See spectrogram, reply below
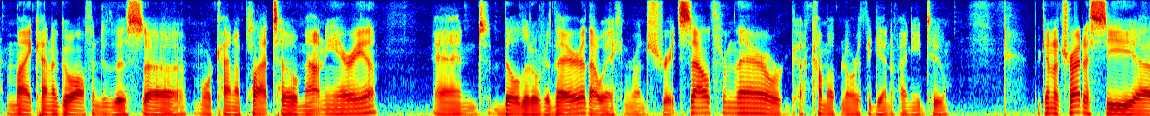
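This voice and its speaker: A man's voice: fairly low pitch, clean tone. A man hosting a let's play, casually commenting on his game in a hesitant, rambling way full of ums and uhs, recorded on a wired mic at a home gaming setup. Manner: hesitant, filler-heavy, unhurried rambling. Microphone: wired microphone.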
